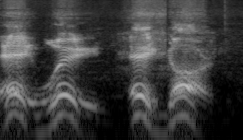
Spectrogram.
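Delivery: soft, smooth, buttery radio announcer tone. Recalling a guy from Wayne's World greeting Wayne and Gar, do the Handsome Dan radio voice. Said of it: "he had a real good radio voice".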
